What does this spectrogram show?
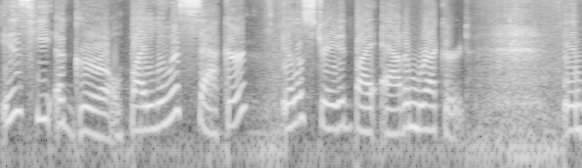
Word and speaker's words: Sachar: The author is Sachar. It rhymes with cracker.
